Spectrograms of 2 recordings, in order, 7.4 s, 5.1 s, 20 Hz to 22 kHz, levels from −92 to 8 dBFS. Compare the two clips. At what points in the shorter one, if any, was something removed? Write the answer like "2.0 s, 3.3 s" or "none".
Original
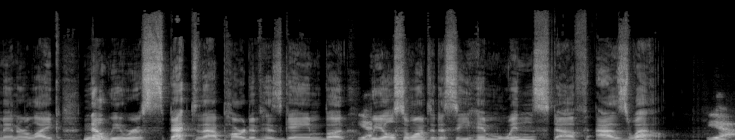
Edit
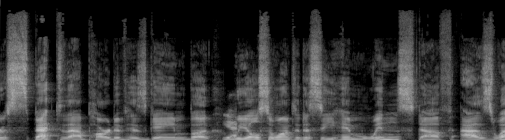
none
